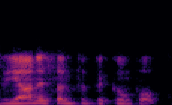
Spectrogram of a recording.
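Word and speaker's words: Giannis Antetokounmpo: Gianisto Kono. Actually, that was actually kind of good. It's Jiannis Antmpo.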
